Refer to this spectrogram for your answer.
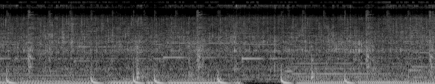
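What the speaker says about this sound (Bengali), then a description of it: "সবজিগুলোকে ভালো মতো ভেজে নেব" Chopped vegetables fry in a pan for a meat poha breakfast dish, giving a close, constant sizzle with regular scraping stirs and a brief pause midway.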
